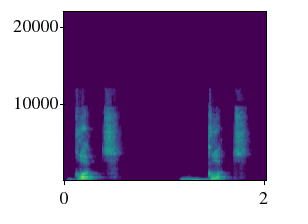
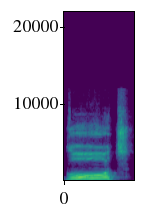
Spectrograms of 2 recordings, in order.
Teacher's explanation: es como la O nuestra, pero como que le rebanemos un pedacito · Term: O corta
